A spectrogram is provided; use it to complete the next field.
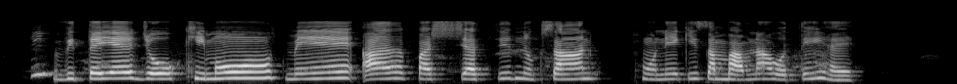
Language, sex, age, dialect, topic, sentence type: Hindi, female, 56-60, Kanauji Braj Bhasha, banking, statement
